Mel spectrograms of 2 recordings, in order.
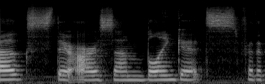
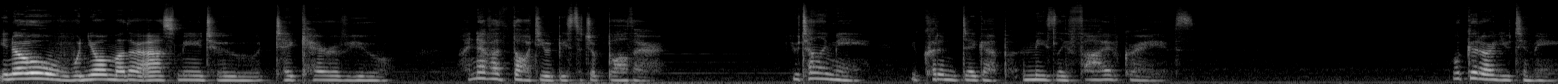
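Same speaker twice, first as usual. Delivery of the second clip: put-on aged, older-sounding voice, raspy and rasping. In a tabletop scene, the necromancer's master scolds him, older, raspier voice. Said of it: "an older, um, raspier voice comes in".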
